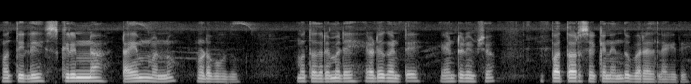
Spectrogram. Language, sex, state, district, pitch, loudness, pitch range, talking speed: Kannada, male, Karnataka, Koppal, 145 Hz, -19 LUFS, 140-155 Hz, 155 wpm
